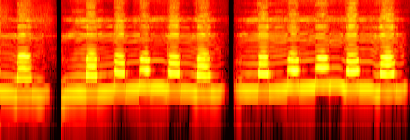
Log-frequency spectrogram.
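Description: A man singing the syllable "mum" over and over, about three or four a second, in short phrases that climb and fall back. He breathes twice, about a second in and about three and a half seconds in, and starts each phrase a little higher. It is a vocal range-extending exercise that adds pitch without adding volume.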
